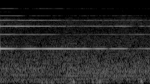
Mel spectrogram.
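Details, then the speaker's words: 2005 Pontiac Grand Prix, ABS codes C0041/C0245, right front wheel speed sensor wire tested pins 4 and 5 to disconnected brake module, meter on ohms with beeper: steady unbroken beep shows continuity before the suspected break is wiggled. "I've got the meter on ohms, and I've set the beeper. Right now I've got dead short."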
